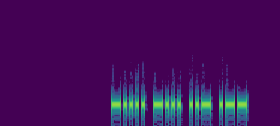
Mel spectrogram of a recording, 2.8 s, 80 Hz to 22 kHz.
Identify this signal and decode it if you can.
Morse code, heard as a keyed tone, about 42 wpm, 700 Hz. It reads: 6BUW
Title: Four Challenging Letter-Number Combinations 40wpm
